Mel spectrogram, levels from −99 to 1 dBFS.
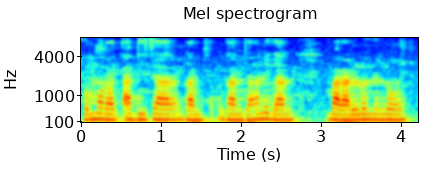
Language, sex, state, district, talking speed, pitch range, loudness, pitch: Chakma, female, Tripura, Dhalai, 130 wpm, 175-185 Hz, -17 LUFS, 180 Hz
